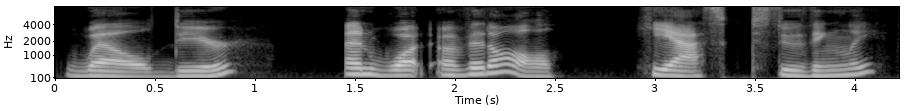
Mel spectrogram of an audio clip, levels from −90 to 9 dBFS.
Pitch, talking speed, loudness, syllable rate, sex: 175 Hz, 140 wpm, -20 LUFS, 3.8 syllables/s, female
